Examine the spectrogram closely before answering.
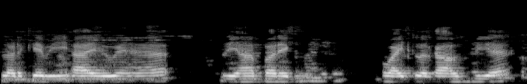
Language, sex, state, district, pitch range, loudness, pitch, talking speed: Hindi, male, Bihar, Gopalganj, 130-150 Hz, -14 LUFS, 135 Hz, 170 wpm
